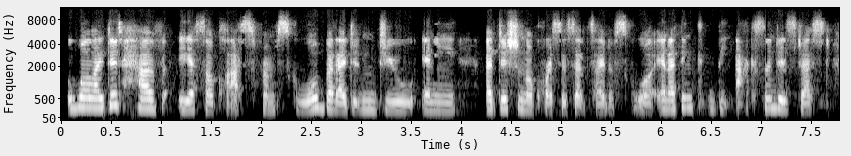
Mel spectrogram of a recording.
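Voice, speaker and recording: A young woman from China, whose first language is Chinese, answers in a calm, considered way and pauses to gather her thoughts. Her voice sits in an ordinary middle register. The recording is dry, with no room echo. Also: mid-range voice. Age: young adult. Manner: measured, thoughtful, frequent um fillers. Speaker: guest. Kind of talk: interview answers.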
